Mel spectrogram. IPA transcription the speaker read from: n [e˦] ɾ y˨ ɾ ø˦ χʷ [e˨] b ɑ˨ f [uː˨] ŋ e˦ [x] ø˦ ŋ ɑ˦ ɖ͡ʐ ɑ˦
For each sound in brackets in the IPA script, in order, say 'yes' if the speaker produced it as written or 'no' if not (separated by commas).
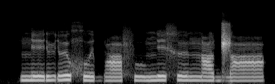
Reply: no, yes, no, yes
